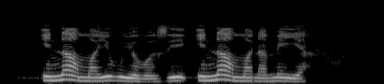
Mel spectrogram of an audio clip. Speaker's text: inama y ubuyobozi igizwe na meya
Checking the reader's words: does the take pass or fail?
fail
